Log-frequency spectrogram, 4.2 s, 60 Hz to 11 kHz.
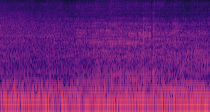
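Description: UAZ-469 off-road jeep's engine running under load, its pitch rising for a couple of seconds as it revs, then dropping near the end.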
